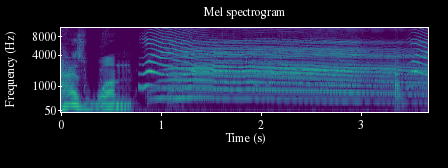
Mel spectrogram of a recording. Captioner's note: all cry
